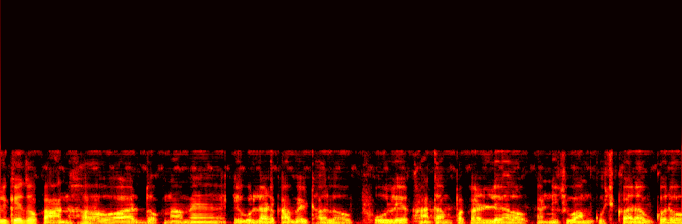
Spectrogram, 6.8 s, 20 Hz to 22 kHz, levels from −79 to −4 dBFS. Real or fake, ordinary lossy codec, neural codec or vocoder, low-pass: fake; none; vocoder, 22.05 kHz, 80 mel bands, HiFi-GAN; 7.2 kHz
